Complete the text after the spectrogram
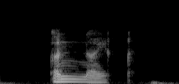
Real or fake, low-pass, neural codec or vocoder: real; 5.4 kHz; none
